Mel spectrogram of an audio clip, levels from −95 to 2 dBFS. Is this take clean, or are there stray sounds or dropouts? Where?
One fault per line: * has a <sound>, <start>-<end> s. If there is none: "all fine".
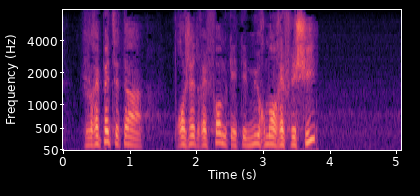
all fine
